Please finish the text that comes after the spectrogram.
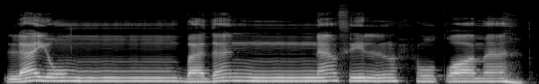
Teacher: ہم میم کی آواز کو ناک میں لے گئے، اور جب ہم نے با کا تلفظ کیا تو اس میم کی آواز کو اس با میں چھپا دیا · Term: اقلاب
